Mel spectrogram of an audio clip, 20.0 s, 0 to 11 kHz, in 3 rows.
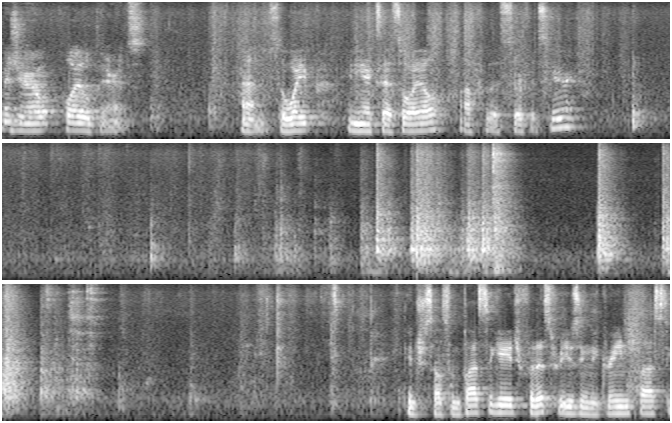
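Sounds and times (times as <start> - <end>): hands rustling and rubbing: 1.5 - 9.4, 15.7 - 17.0.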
